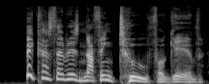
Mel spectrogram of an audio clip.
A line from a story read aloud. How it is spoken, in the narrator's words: snapped Fulgrim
